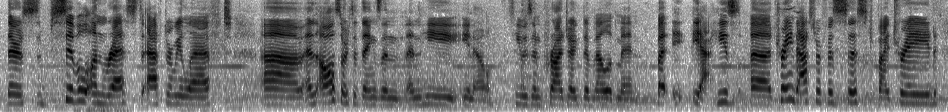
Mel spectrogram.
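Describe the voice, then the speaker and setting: This young woman's voice sits fairly high as she guests on a podcast from inside a van, with slight background noise. Originally from the Washington DC area and raised abroad, she spins animated stories in casual conversation, acting out what people said and laughing frequently.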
